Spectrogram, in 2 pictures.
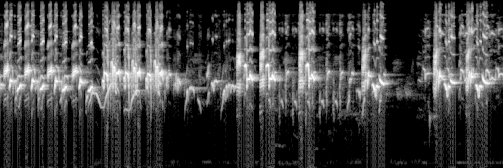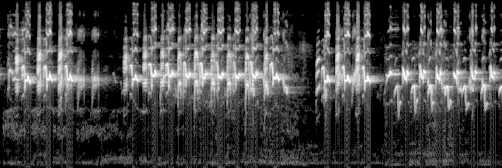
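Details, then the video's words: Sooty-headed bulbul song, used as a lure to get caged bulbuls singing: dense bursts of bright, bubbly chirps and rapid warbled notes, repeated in busy phrases separated by short pauses, with faint low rumbling underneath. "kutilang gacor TARUNG buat pancingan kutilang agar bunyi jadikan burung kutilang gacor"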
